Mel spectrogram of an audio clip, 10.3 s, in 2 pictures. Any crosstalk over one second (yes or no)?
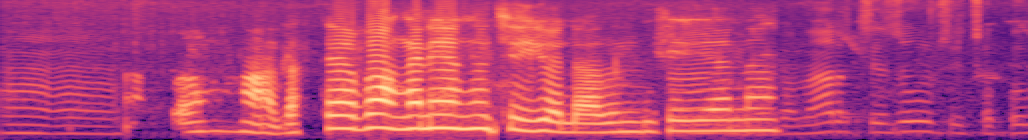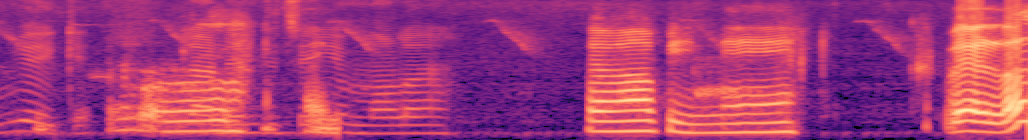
no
